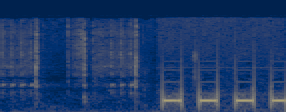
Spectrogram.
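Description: A telephone is dialed with a few short clicks, then the line answers with a busy signal: four evenly spaced, identical mid-pitched beeps.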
